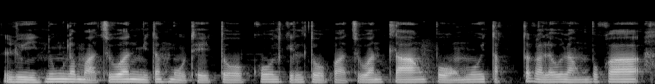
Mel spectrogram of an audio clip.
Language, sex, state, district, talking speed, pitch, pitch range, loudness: Mizo, male, Mizoram, Aizawl, 210 wpm, 115 Hz, 105-120 Hz, -20 LUFS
